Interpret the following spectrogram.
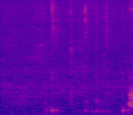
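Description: A few faint, irregular keystrokes on a computer keyboard.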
